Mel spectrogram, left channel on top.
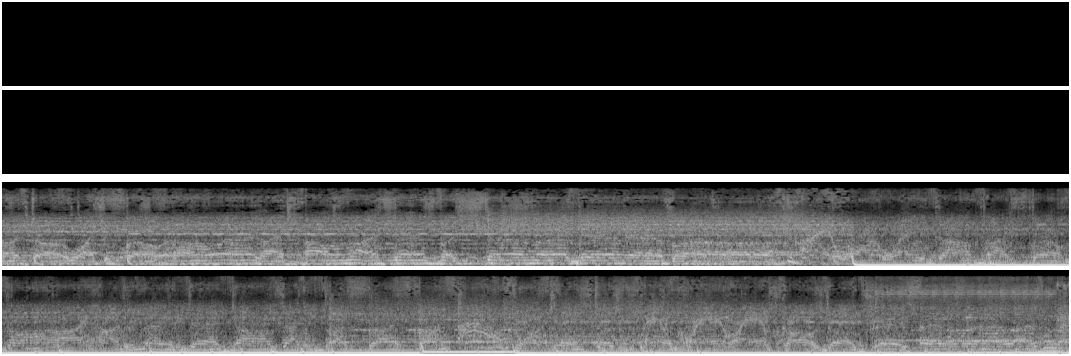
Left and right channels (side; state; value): left; silent; digital silence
